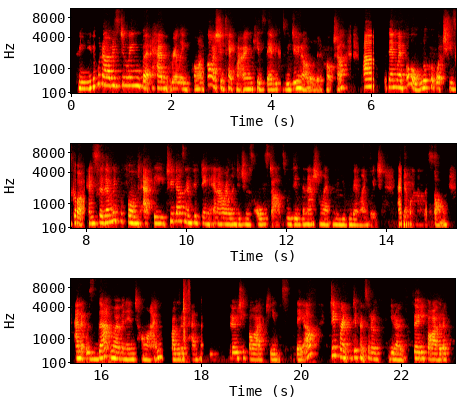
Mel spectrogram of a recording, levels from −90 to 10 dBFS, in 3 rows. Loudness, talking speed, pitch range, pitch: -26 LUFS, 215 wpm, 180-225 Hz, 195 Hz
